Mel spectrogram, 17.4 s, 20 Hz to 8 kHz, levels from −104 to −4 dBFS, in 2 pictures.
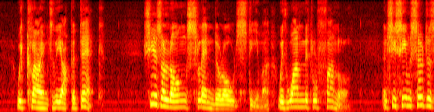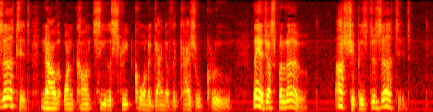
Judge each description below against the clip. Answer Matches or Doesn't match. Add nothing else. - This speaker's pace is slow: Doesn't match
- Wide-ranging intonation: Matches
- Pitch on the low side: Doesn't match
